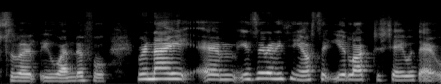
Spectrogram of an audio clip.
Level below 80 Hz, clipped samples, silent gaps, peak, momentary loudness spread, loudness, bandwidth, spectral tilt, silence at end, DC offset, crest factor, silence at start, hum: -72 dBFS; under 0.1%; none; -4 dBFS; 11 LU; -21 LUFS; 12.5 kHz; -4.5 dB/octave; 0 s; under 0.1%; 18 dB; 0 s; none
